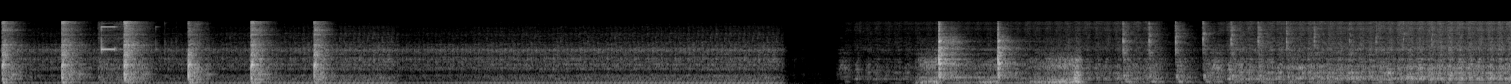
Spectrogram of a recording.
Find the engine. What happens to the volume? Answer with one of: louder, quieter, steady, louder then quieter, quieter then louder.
louder.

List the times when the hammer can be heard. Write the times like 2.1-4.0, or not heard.
0.0-3.4, 9.2-14.5.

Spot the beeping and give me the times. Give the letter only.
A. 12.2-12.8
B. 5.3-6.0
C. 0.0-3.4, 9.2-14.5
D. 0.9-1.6
D.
